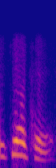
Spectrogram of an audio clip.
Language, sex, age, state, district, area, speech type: Maithili, female, 45-60, Bihar, Madhepura, rural, conversation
